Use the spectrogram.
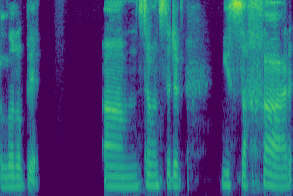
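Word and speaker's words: יששכר: The way it's pronounced is Yisachar. So you kind of just hold it a little bit. Okay, this sound. So Yisachar, and the accent is on cha right here.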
